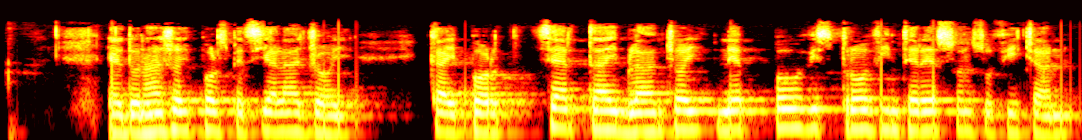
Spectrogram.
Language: Esperanto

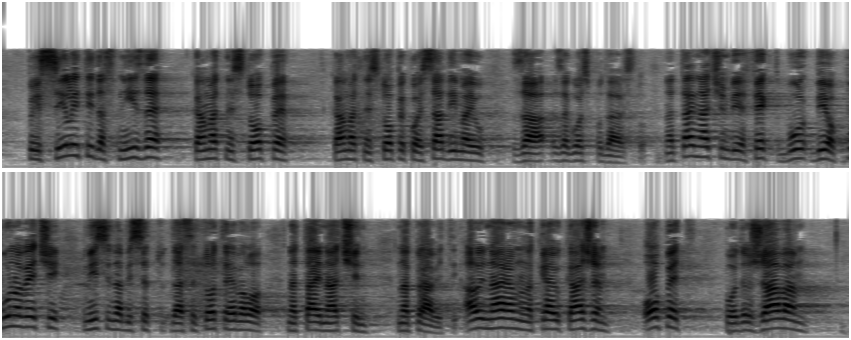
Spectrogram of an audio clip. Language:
Croatian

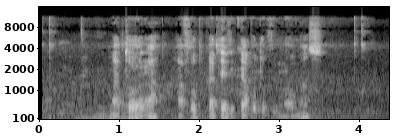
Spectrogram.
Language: Greek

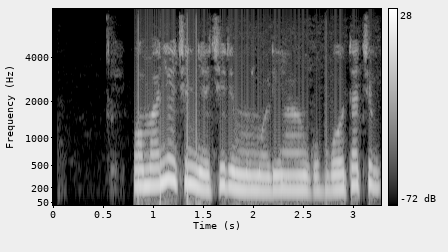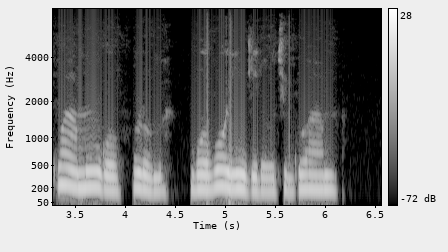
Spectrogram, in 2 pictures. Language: Ganda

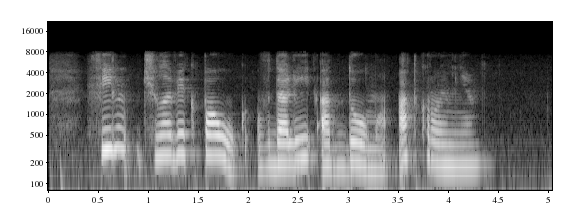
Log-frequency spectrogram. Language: Russian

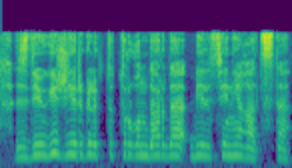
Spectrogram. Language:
Kazakh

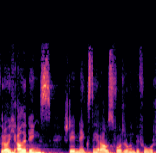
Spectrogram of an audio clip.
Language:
Swiss German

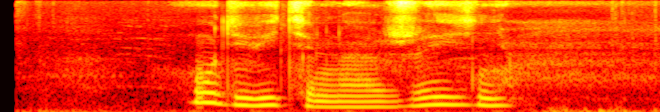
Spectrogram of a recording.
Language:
Russian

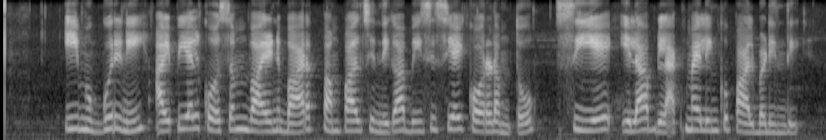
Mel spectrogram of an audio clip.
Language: Telugu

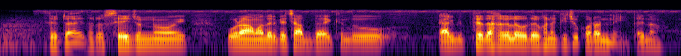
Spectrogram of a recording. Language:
Bangla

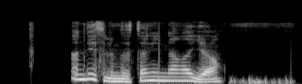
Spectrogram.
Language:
Kabyle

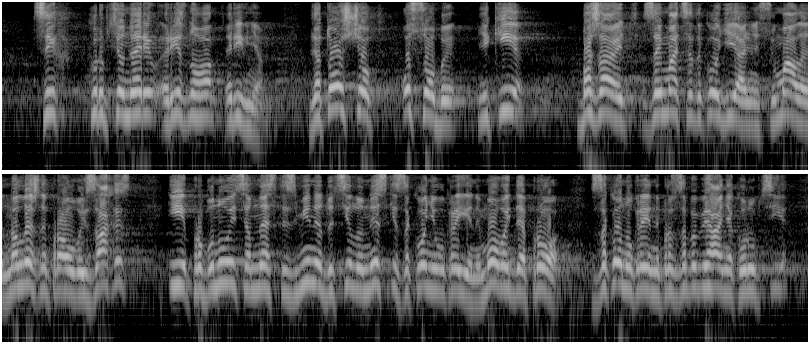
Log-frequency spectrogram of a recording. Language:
Ukrainian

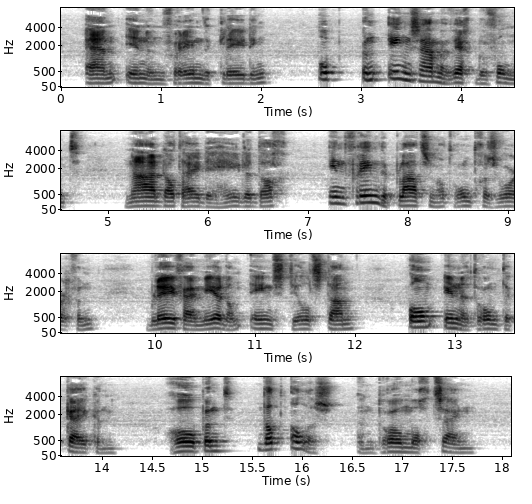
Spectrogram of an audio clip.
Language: Dutch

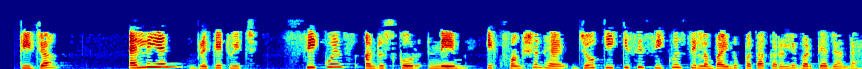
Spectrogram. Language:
Punjabi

